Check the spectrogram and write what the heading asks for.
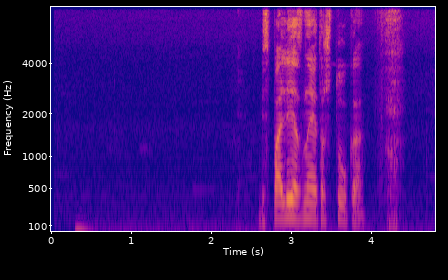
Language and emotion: Russian, angry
